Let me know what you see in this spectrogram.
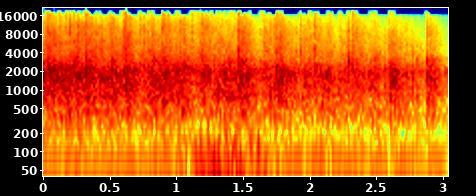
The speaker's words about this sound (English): That was awesome. Was that not beautiful? Why don't you clap for her a little bit? She did good.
